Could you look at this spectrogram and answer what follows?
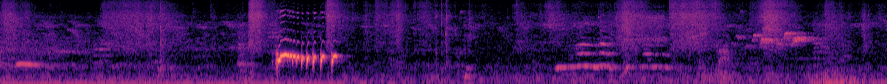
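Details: Local Indonesian zebra dove, uraa umum style, singing actively: one loud stuttering cooing phrase early on, then quieter bird calls and background noise.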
